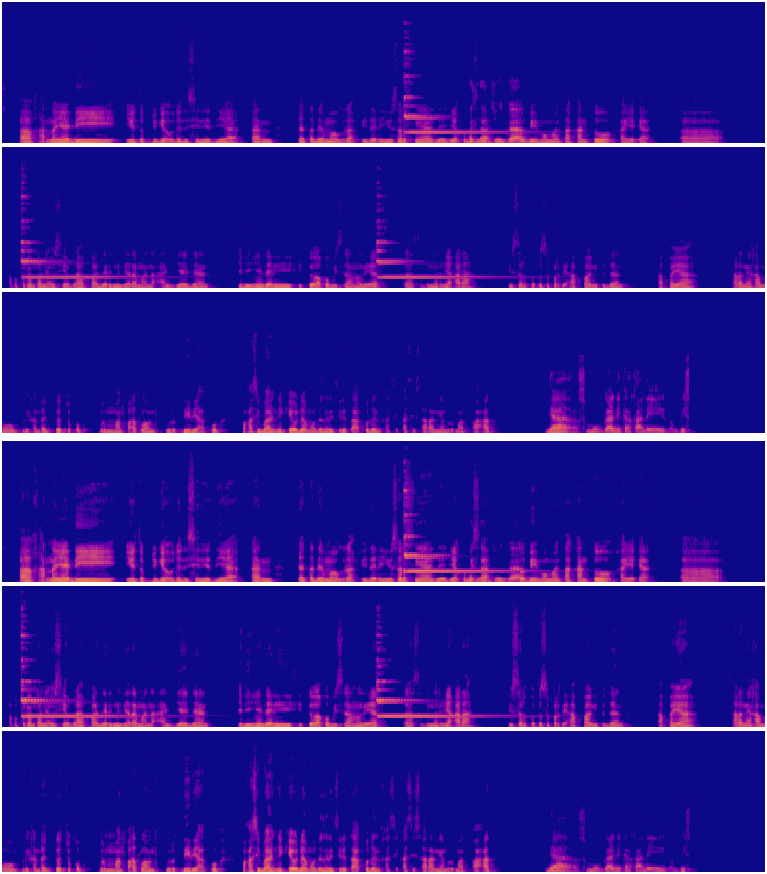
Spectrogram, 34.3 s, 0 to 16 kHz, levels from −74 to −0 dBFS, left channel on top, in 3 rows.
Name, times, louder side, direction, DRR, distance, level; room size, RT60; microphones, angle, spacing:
voice 1, 0.3-4.1 4.4-7.3 7.8-9.7 10.2-10.8 11.6-14.6 15.0-17.1 17.5-18.5 19.0-20.8 21.3-21.9 22.4-26.2 26.5-30.2, right 2 dB, 35° right, 0.9 m, -34 dB
sound 1, 6.0-8.0 11.7-13.8 17.1-19.1, right 5 dB, 15° right, 5.3 m, -35 dB
voice 2, 7.0-7.8 31.1-33.2, left 2 dB, 45° left, 1.0 m, -35 dB
15.0 x 14.0 x 2.7 m
head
